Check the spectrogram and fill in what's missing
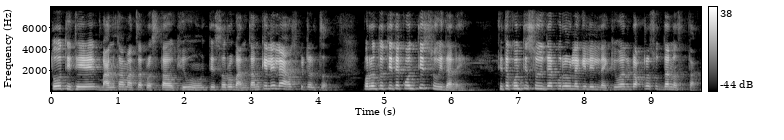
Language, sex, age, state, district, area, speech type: Marathi, female, 60+, Maharashtra, Akola, rural, spontaneous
